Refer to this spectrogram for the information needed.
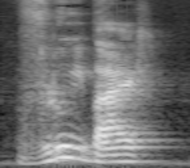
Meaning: liquid (capable of flowing, and neither solid nor gaseous)
- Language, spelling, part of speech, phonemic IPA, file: Dutch, vloeibaar, adjective, /ˈvlujbar/, Nl-vloeibaar.ogg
